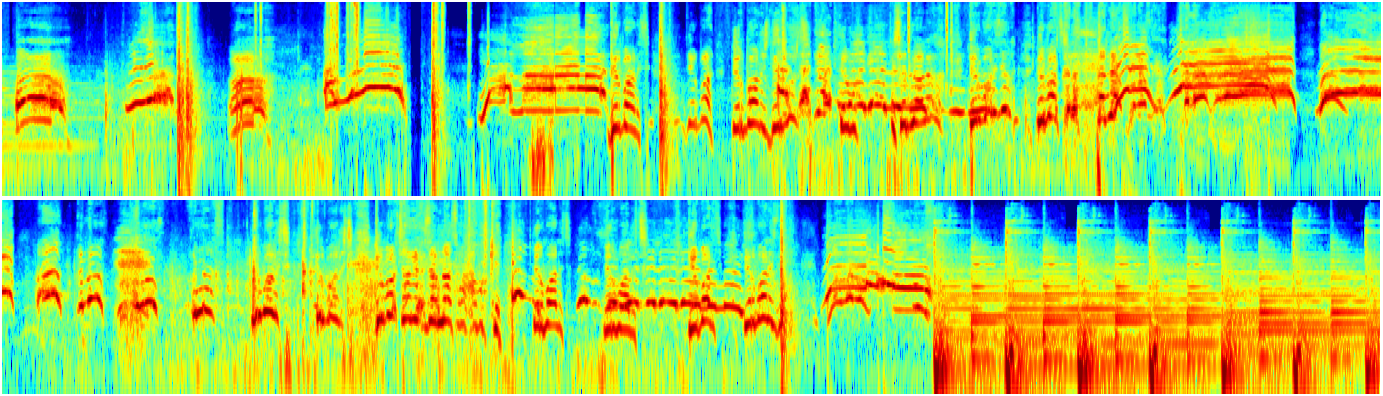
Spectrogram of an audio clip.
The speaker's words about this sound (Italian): Avete sentito le urla di una donna terrorizzata? È una donna che, con un numero abbastanza elevato di probabilità, è convinta che in quel momento qualcuno sta per ucciderla in maniera atroce.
